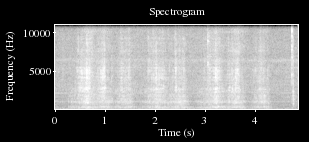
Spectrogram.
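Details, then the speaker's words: 1966 Ford F100, first start attempt in 17 years after cleaning the points to get spark: slow, labouring crank, about one heavy compression stroke per second with dragging whir between; owner suspects the starter is going bad. "Man, this thing is just starter, I think it's going bad."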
